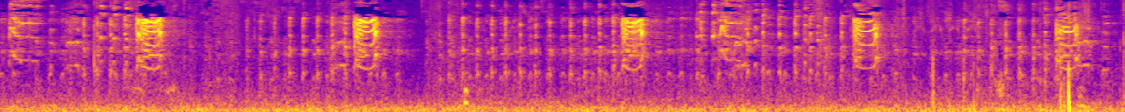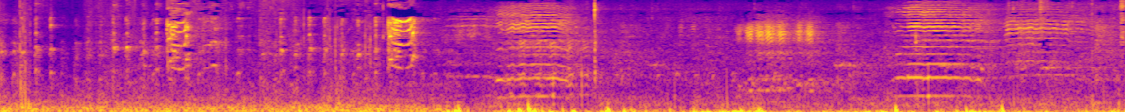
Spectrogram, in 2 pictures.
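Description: A bird calling over and over: a short, high, wavering call about every two seconds. About twelve seconds in, background music with a strong bass takes over.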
